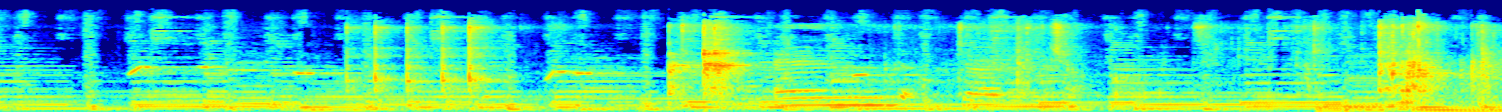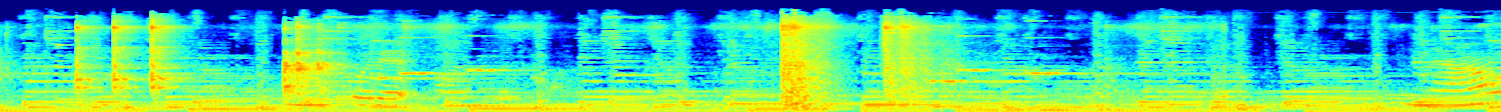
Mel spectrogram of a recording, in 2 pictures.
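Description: Background music plays throughout. Over it, a small metal saucepan and utensils clink and clatter several times as pieces of dark chocolate are put into the pan for melting.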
